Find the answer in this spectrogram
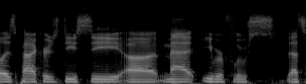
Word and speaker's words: Eberflus: quinn as well as packers dc uh matt eberflus that's how you pronounce it um one name i will want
